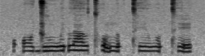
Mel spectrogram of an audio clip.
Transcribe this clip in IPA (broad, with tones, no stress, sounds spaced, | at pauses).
ʔ ɔ˦ d͡ʑ ũ˦ w ɪ˦ ʔ l a˦ ʊ̯ tʰ o̰˦˨ n ʊ˦ ʔ tʰ e˦ w ʊ˦ ʔ tʰ ḛ˦˨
